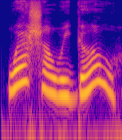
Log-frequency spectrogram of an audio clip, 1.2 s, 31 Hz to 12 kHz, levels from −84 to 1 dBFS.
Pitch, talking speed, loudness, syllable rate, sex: 270 Hz, 195 wpm, -15 LUFS, 4.6 syllables/s, female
